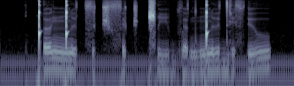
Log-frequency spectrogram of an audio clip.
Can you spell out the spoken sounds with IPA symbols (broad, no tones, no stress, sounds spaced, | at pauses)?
ǃ ə ŋ͡ǃ ɨ t͡s ə t͡ʃ s ə t͡ʃ ǁ i b l ə d ŋ͡ǃ ɨ d i s ɾʲ u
